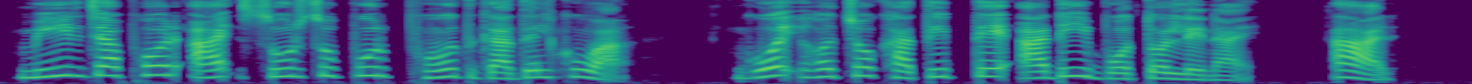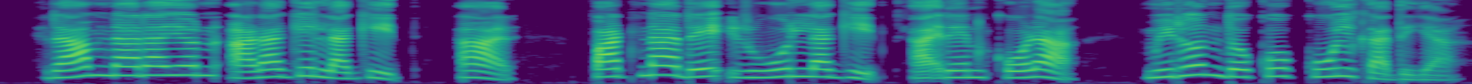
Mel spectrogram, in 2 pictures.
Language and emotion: Santali, neutral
